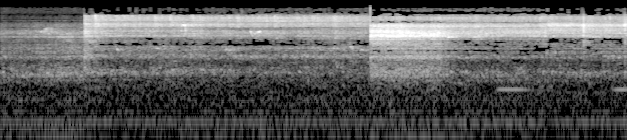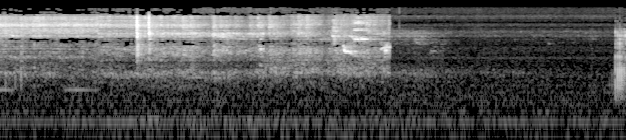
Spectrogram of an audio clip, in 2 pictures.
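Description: Outdoor ambience: a steady, high-pitched insect drone with a few faint chirps. The drone jumps louder and softer abruptly a few times and stops about two seconds before the end.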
